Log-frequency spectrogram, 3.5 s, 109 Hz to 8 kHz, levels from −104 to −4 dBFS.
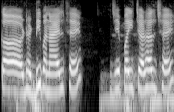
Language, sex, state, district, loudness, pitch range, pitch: Maithili, female, Bihar, Vaishali, -14 LUFS, 240-275 Hz, 255 Hz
